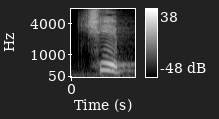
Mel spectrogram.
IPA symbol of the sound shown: tʃ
